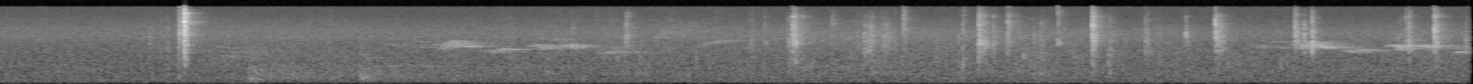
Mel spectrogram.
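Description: A small bird chirping in short warbled phrases, twice, with a scatter of sharp clicks; the loudest click comes about a second and a half in.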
